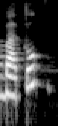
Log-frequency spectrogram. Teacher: bunyi U agak tinggi, berada di belakang, dan berbentuk bulat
